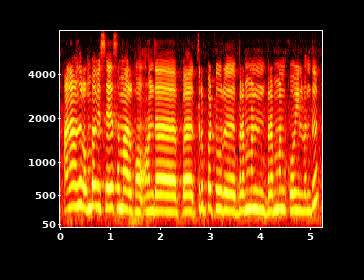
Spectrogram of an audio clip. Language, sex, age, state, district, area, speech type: Tamil, female, 60+, Tamil Nadu, Mayiladuthurai, urban, spontaneous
